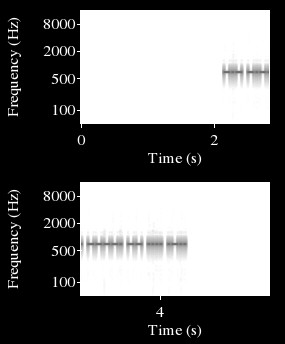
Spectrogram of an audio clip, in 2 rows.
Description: Morse code, heard as a keyed tone, about 40 wpm, 700 Hz. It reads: KC9MHL
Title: USA Call Signs - 6 Characters - Repeated 2x - 40wpm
